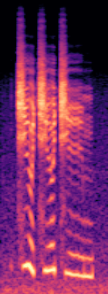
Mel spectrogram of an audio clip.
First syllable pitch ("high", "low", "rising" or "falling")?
falling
